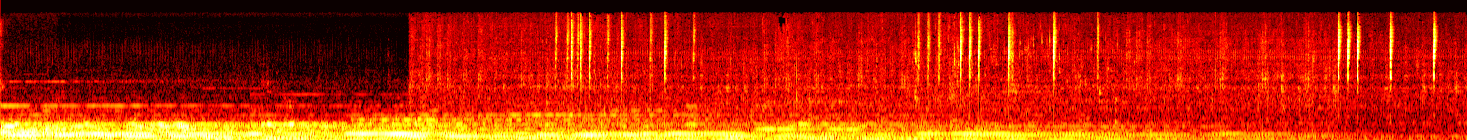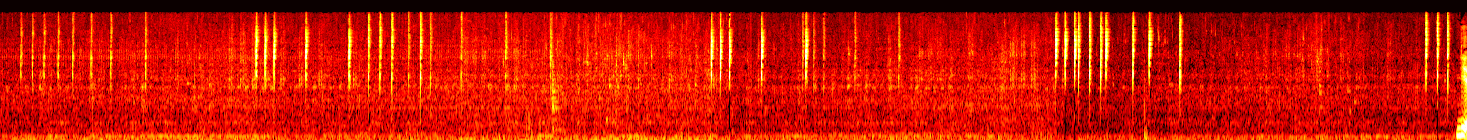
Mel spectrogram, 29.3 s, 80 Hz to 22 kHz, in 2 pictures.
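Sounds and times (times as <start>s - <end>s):
low underwater rumble: 0.0s - 13.8s
water noise: 0.0s - 29.3s
sperm whale coda click sequences: 5.4s - 20.4s, 21.0s - 26.6s, 28.8s - 29.3s.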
